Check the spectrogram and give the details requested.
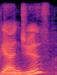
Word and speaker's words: Ganges: Ganges बेटा जो हमारी इंडिया में रिवर है, गंगा नदी, उसी का प्रोनाउंसिएशन है द गैंजेस.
